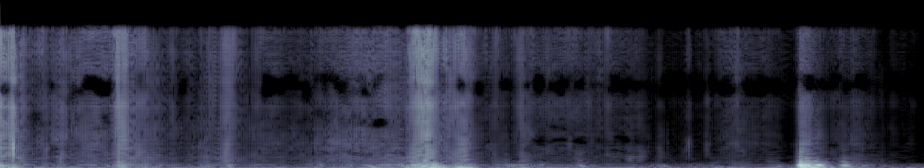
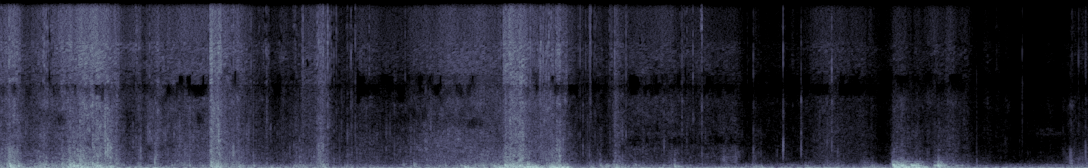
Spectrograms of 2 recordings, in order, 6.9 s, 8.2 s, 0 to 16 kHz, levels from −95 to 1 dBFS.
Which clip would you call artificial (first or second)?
first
